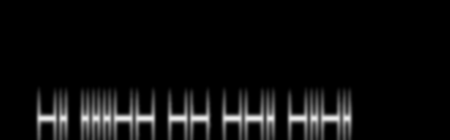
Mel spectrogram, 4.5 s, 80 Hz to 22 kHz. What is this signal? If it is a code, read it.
Morse code, heard as a keyed tone, about 22 wpm, 700 Hz. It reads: N3MGC
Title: USA Call Signs 22wpm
